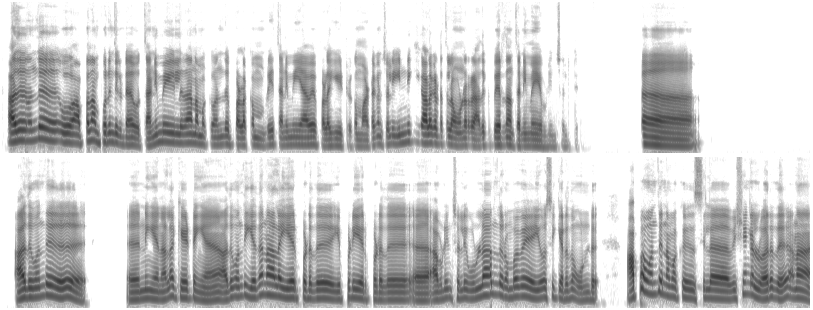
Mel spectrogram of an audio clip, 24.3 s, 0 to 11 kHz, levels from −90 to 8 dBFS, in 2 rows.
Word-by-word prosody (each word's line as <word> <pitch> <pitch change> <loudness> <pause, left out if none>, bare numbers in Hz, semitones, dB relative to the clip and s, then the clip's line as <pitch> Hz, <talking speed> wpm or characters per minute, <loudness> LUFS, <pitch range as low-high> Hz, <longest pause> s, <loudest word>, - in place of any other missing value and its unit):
அது 175 +3 +8 0.2
வந்து 215 +4 +1 0.3
ஓ! - - +3 0.2
அப்ப 145 +6 -1
தான் 180 -5 +1
புரிந்துகிட்டேன். 150 -7 -1
ஓ! - - -1
தனிமையில 155 +3 -1
தான் 155 -1 +1
நமக்கு 130 -4 -7
வந்து 130 +2 -5
பழக்கம். 115 0 -3
அப்டியே 120 +5 -6
தனிமையாவே 120 +1 -1
பழகிட்டு 105 0 -5
இருக்கோமாட்டுனு 100 +5 -7
சொல்லி, 135 +1 -5
இன்னைக்கி 165 +1 -8
காலகட்டத்துல 135 -5 +1
உணர்றேன். 115 -3 -1
அதுக்கு 115 0 -10
பெயர் 120 +1 +1
தான் 115 -4 -2
தனிமை, 105 0 -4
அப்டினு 90 +1 -18
சொல்லிட்டு. 90 - -26 1.0
அ - - +4 2.7
அது 155 +2 +5
வந்து 190 +3 -1 1.2
அ - - +3 0.2
நீங்க 140 -2 -1
நல்லா 150 +8 0
கேட்டீங்க. 145 -6 0 0.3
அது 120 - 0
வந்து 180 +3 -4
எதனால 195 +1 +2 0.2
ஏற்படுது? 145 -2 0 0.3
எப்டி 155 +5 -5
ஏற்படுது? 125 -2 -3 0.4
அ - - +4 0.2
அப்டினு 145 +4 -3
சொல்லி, 145 +1 -4
உள்ளார்ந்து 195 +6 +1
ரொம்பவே 170 +2 0 0.2
யோசிக்கிறதும் 150 -4 -4
உண்டு. 120 0 -5 0.6
அப்ப 315 - +4
வந்து, 220 +3 -1
நமக்கு 165 -3 -3 0.2
சில 150 -1 -4 0.4
விஷயங்கள் 200 -1 -3
வருது. 140 -2 +2
ஆனா, 150 -1 +2
140 Hz, 130 wpm, -23 LUFS, 120-160 Hz, 2.7 s, அது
